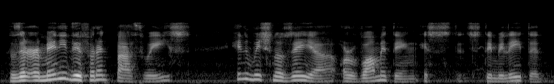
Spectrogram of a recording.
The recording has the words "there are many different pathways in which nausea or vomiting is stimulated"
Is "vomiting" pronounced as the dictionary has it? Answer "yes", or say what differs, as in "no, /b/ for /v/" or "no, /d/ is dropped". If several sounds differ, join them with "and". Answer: yes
